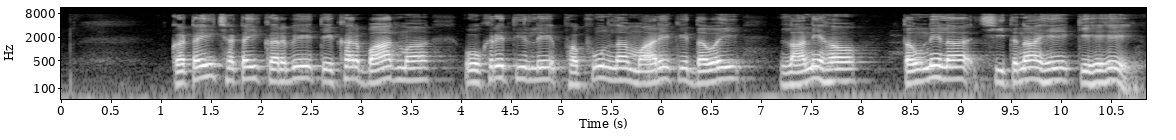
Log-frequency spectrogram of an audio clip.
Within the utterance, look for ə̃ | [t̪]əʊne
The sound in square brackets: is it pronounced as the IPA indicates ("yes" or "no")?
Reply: yes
